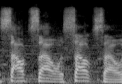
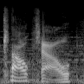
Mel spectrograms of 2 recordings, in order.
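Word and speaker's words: Cao Cao: Kingdoms um 11 where they start pronouncing Sao Sao instead of cowcow. So, yeah, before actually before Dynasty Warriors, Romance of the Three Kingdoms 11 had the pronunciations correct.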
